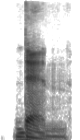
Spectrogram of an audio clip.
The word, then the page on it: den: British English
